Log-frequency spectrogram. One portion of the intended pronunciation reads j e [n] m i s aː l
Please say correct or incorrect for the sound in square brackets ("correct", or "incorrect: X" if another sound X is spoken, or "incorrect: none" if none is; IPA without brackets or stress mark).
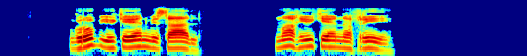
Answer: correct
